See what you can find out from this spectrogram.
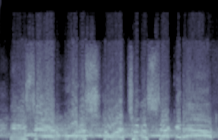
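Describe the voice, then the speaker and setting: A man's extremely high, raised and projected voice at a very slow pace, with ordinary pitch variation and crowd noise in the background. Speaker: college radio sports broadcaster, play-by-play announcer. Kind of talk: highlight reel call, excited game-winning and touchdown calls.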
